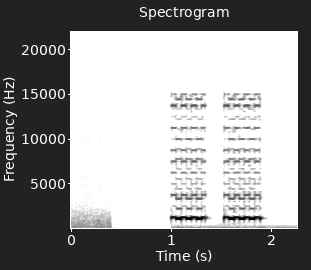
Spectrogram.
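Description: A telephone ringing: two short electronic trilling rings in quick succession, after a moment of dead silence.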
